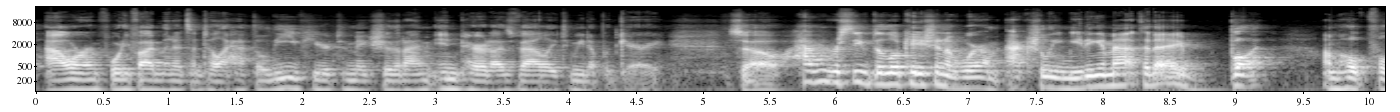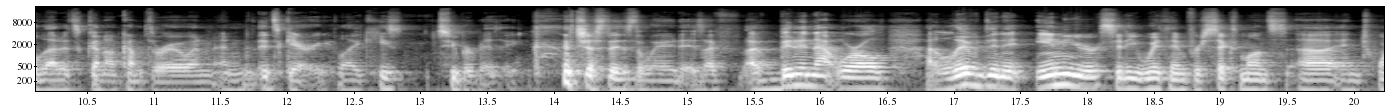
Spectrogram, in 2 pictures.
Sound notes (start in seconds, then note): 13.8 chuckles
